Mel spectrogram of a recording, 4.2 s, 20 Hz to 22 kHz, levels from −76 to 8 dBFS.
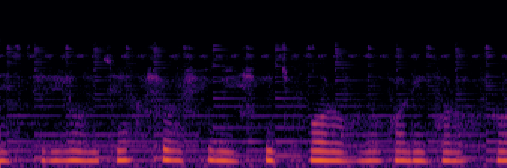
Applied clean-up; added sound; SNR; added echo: none; Acoustic guitar; 17 dB; none.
